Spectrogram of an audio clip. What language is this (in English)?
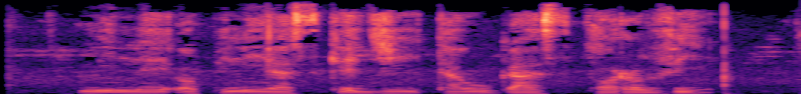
Esperanto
